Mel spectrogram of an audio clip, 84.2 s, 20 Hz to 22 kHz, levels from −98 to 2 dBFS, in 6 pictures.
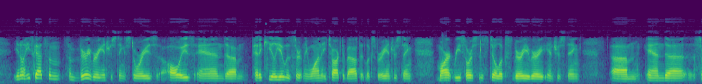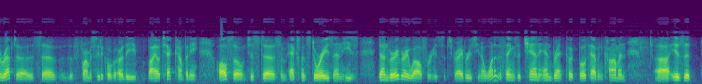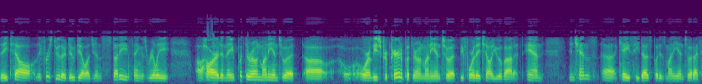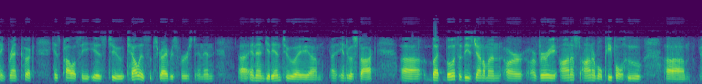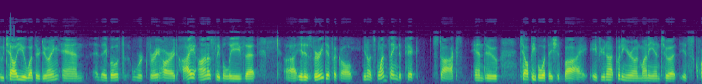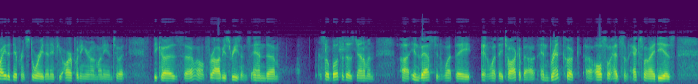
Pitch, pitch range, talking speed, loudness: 110 Hz, 105-120 Hz, 185 wpm, -18 LUFS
